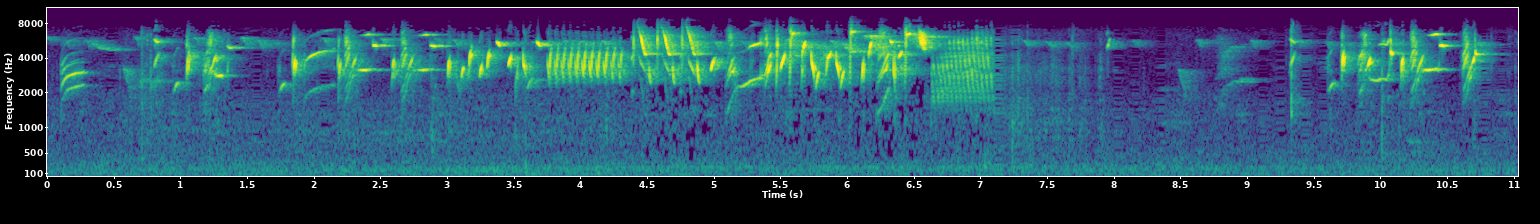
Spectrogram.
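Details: Breeding-condition goldfinch x red agate canary hybrid pours out a continuous high twittering song with dense buzzy trills and rattling passages, then a pause and a short final burst of chirps.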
